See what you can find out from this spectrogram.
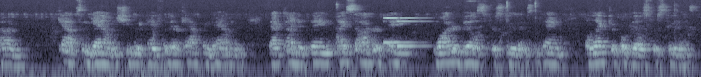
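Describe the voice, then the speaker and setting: A woman speaks on a video call, her voice very dark and mellow and a bit hoarse from allergies. She talks in an earnest, halting way, with many fillers and restarts, as she pays tribute to a colleague. She sits back from the mic in a strongly echoing room with faint background ambience. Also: lowish voice, recorded from a distance, a little hiss or hum. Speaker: adult education administrator presenting to school board. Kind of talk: formal tribute presentation at a virtual board meeting.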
